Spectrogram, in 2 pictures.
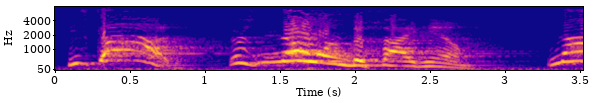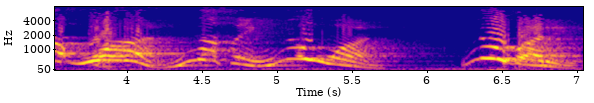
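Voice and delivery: loud, high, shouted proclamation; fiery pulpit cry, each word hammered; preaching at full force. Acted. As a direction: thunder it out to the church. Preacher exclaims about God.

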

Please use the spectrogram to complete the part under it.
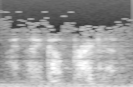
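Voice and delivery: hushed whisper of a secret; retold whisper. Deli worker confiding her news, whispered. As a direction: whisper it like a confession. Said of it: "she goes".

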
